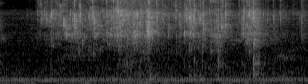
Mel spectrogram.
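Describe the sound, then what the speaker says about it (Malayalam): Steady water streams into a container, a continuous rushing pour with a faint hollow ring, close by and without any talking. "ഇനി നമ്മളിതിൽ വെള്ളം ഒഴിക്കുക."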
